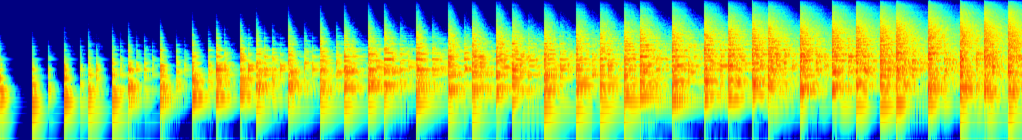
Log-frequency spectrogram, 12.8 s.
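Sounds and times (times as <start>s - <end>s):
synth loop intro chords at 150 BPM in E minor: 0.0s - 12.7s.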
